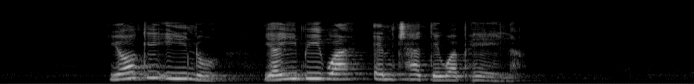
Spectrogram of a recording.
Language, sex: South Ndebele, female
